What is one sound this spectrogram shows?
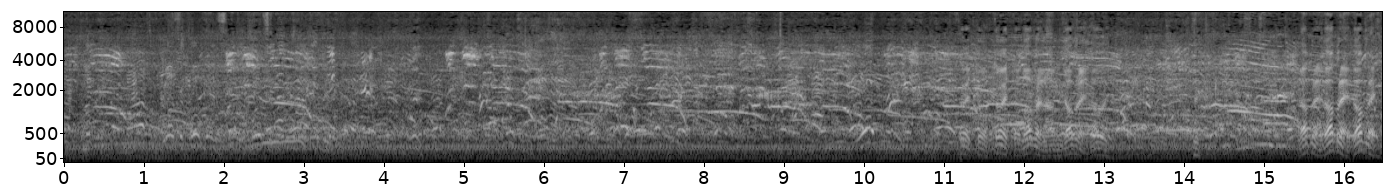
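A large crowd chatters and shouts outdoors at a distance.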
